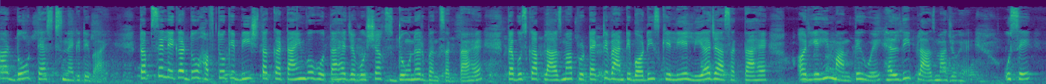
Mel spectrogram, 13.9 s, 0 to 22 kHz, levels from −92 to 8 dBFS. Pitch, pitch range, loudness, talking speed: 240 Hz, 210-260 Hz, -18 LUFS, 190 wpm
